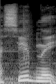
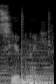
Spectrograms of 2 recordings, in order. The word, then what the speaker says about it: Сидней: А вот э, в грамматическом словаре Залезняка э, даны два варианта Сидней и Сидней. И при варианте Сидней стоит такая помета, что это ударение а, не соответствует основному принятому в языке, но встречается в речи людей, которые профессионально связаны с этой страной, или в речи специалистов-филологов.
